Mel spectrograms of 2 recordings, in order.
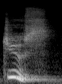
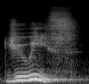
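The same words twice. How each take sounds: First: "juice" as one syllable with an OO vowel; correct juice. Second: "juice" split in two, JOO-EES; mispronounced juice. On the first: Teacher modelling the U I sound, correct pronunciation. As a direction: say "juice" like JOOS. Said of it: "U I is pronounced the same as O O". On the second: Teacher showing learners a common mistake, mispronounced. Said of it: "A lot of people think it's pronounced". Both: Shown as a demonstration.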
